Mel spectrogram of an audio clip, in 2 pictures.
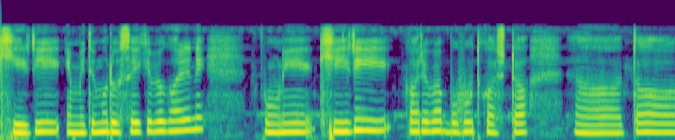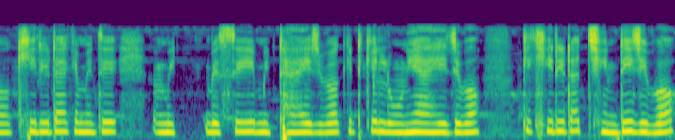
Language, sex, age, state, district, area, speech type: Odia, female, 18-30, Odisha, Jagatsinghpur, urban, spontaneous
